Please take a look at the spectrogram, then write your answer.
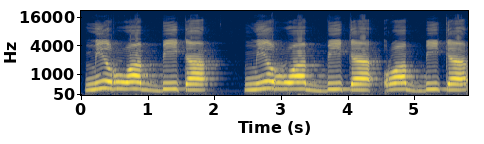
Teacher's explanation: ہم جب میم کو را سے ملائیں گے تو ہم ادغام تو کریں گے لیکن غنہ نہیں کریں گے، یعنی کہ رکنا یا دیر لگانے والا جو کام ہوتا ہے وہ نہیں کرنا۔ · را کو موٹا رکھنا ہے، را مشددہ کے اوپر کیا ہے؟ زبر ہے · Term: ادغام تام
